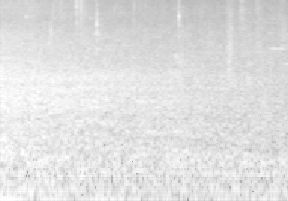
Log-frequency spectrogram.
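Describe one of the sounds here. A car drives past on the street.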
